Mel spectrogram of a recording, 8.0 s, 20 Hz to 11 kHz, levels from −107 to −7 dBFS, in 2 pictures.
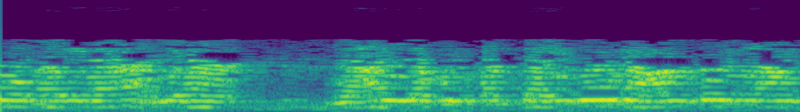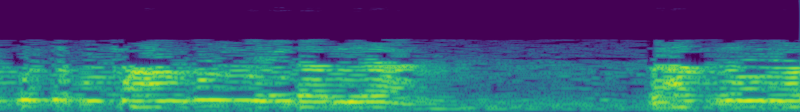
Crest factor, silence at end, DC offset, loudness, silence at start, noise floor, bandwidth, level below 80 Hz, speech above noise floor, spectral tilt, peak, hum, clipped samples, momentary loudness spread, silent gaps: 16 dB; 0 s; under 0.1%; -21 LUFS; 0 s; -46 dBFS; 3.4 kHz; -60 dBFS; 26 dB; -12 dB/octave; -6 dBFS; none; under 0.1%; 8 LU; none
